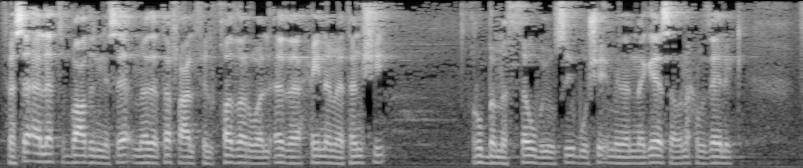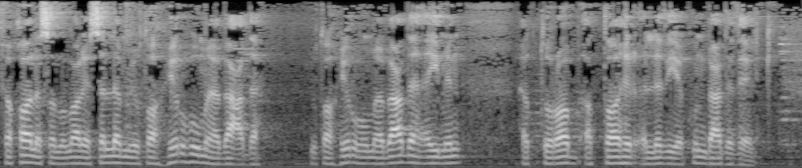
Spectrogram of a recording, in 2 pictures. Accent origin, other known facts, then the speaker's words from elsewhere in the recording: Egypt; أو بسميها بز الرجل عندنا في مصر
